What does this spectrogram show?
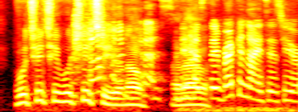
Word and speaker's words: Vučić: popular among Chinese netizens, they even give you a nickname called 577 because the pronunciation of your name, Vučići. Vučići, yes, right? Actually, it's the same with the numeral pronunciation of Chinese.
